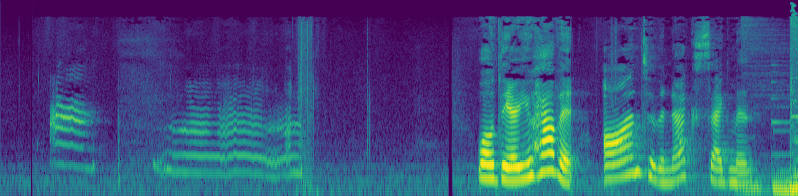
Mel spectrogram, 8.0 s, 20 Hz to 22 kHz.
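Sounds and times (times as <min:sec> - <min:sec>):
domestic cat meowing: 0:00.4 - 0:03.2
speech: 0:04.8 - 0:07.8.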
